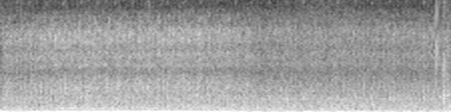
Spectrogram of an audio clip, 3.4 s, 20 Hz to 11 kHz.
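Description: A Massey Ferguson tractor in Farming Simulator 17 idles with a steady, deep diesel rumble and a constant drone, close and unbroken, with no talk.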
